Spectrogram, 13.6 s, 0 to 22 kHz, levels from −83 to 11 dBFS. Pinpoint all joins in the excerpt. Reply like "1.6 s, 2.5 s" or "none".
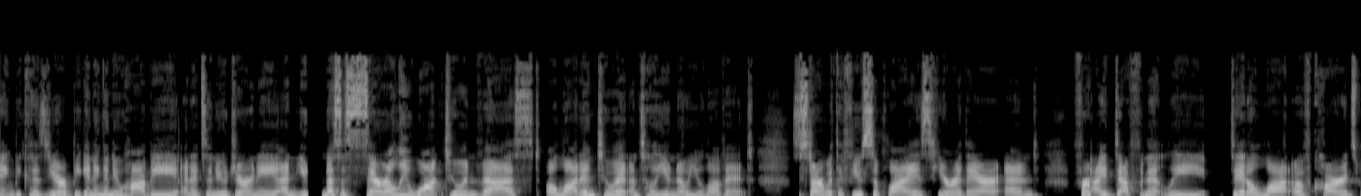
3.1 s, 8.0 s, 10.9 s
